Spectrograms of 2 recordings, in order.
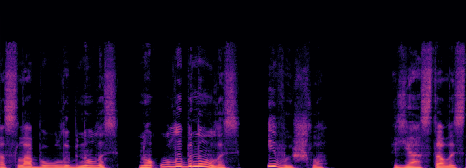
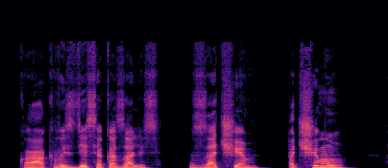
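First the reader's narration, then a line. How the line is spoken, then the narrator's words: Growling. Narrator (Russian): рыкнул мистер Тарнелл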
